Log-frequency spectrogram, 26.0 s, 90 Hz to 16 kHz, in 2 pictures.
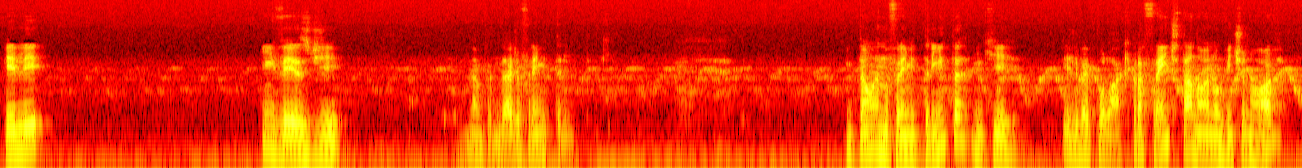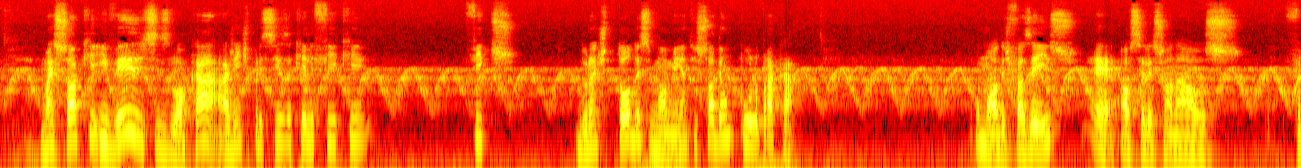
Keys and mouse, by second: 7.1 click, 7.1 g, 7.8 g, 9.4 click, 12.7 click, 13.3 click, 16.0 click, 18.0 click, 21.9 click, 24.3 click.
